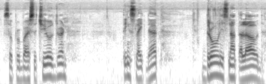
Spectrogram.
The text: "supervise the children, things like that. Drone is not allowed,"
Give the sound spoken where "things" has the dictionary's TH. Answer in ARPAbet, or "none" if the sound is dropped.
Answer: T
